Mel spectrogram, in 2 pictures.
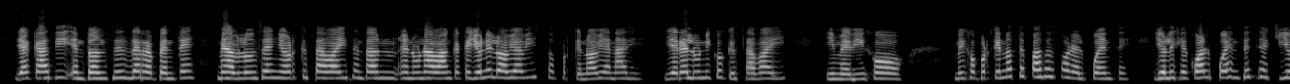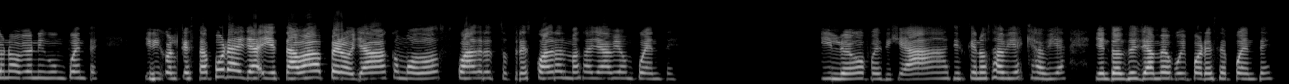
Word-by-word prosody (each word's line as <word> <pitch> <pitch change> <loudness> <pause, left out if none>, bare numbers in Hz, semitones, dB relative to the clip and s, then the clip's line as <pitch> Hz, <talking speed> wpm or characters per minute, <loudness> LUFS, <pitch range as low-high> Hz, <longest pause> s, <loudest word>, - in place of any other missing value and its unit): ya 275 +2 +3
casi. 300 +2 +3
Entonces, 280 +2 0
de 310 0 +3
repente 285 +2 0 0.2
me 290 0 +4
habló 280 0 +5
un 285 - -7
señor 310 -1 0
que 320 - -12
estaba 295 -1 +2
ahí 295 +1 +1
sentado 295 -2 0
en 290 -2 -10
en 280 -1 +1
una 285 0 +6
banca, 280 0 +3
que 290 0 0
yo 290 - +6
ni 340 - 0
lo 330 -1 +3
había 310 0 +2
visto 330 -1 -12
porque 270 -3 -12
no 255 - -1
había 280 +2 0
nadie, 270 -2 -6
y 260 +2 -2
era 280 +2 +6
el 290 0 +4
único 310 +2 -6
que 265 - -8
estaba 260 +1 -3
ahí, 275 +1 -7 0.4
y 255 0 -6
me 245 -1 0
dijo 250 0 -2 0.5
me 270 +1 -5
dijo: 295 +1 -5
"¿Por 300 0 -5
qué 300 - +1
no 350 +3 -2
te 385 - -6
pasas 350 0 0
por 330 -3 -4
el 270 -3 -5
puente?" 265 -1 -5 0.2
Y 270 - -12
yo 285 - +5
le 300 - -1
dije: 290 -1 -6
"¿Cuál 310 +1 +2
puente? 320 +1 -4
Si 355 - -14
aquí 315 -4 -9
yo 310 0 -1
no 305 -1 -2
veo 300 0 -2
ningún 290 -1 -10
puente." 290 -2 -5 0.4
Y 255 - -4
dijo: 270 +1 -3
"El 270 0 -1
que 275 - 0
está 280 +1 0
por 350 +3 +1
allá", 295 -4 +5
y 275 - +3
estaba 280 +3 +6
pero 280 -4 +6
ya 270 +2 +3
como 280 -3 -3
2 280 +3 -3
cuadras 290 0 +1
o 270 - -14
3 265 +2 -6
cuadras 295 +1 +1
más 280 +1 -5
allá 285 -1 -2
había 285 0 -3
1 275 -1 -16
puente. 255 -3 -7 1.4
Y 265 0 -7
luego 255 +1 -1
pues 255 -1 -9
dije: 240 0 -12
"Ah, 260 +3 +1
sí, 270 - -10
es 265 - -18
que 280 0 -5
no 275 0 0
sabía 285 -1 -1
que 290 - -14
había", 270 0 -5 0.3
y 260 - -2
entonces 260 +1 +1
ya 265 0 +4
me 275 +1 0
voy 265 0 -7
por 265 +2 -2
ese 265 +1 -4
puente 265 +1 -6
280 Hz, 235 wpm, -23 LUFS, 265-300 Hz, 1.4 s, una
